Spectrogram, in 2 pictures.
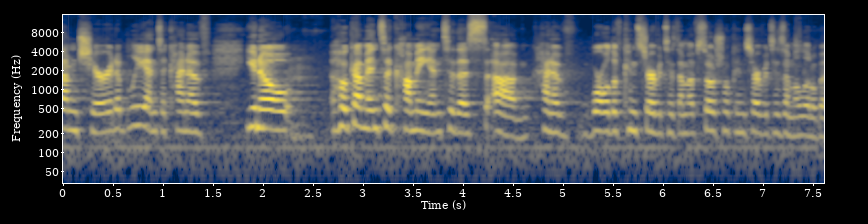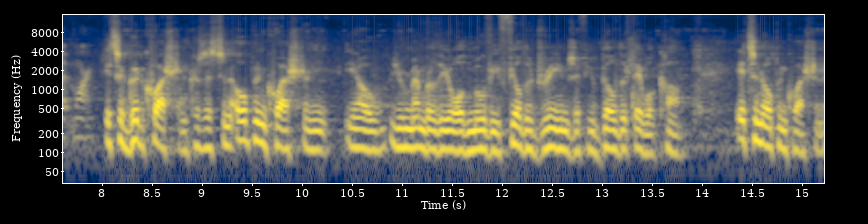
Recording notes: Speaks live in front of a student audience at Young America's Foundation's 44th Annual National Conservative Students Conference held in Washington DC.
